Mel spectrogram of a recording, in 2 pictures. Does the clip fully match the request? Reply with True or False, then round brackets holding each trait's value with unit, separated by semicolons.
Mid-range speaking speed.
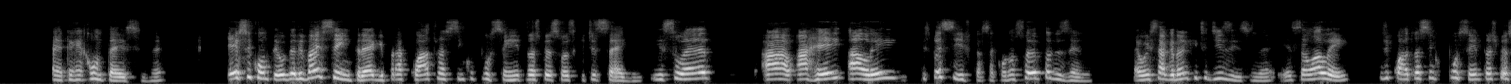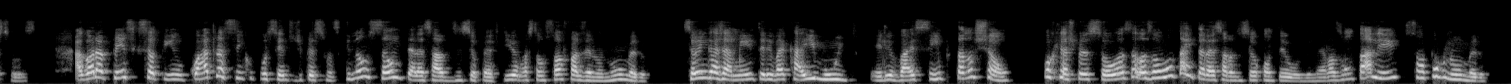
False (225 wpm)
